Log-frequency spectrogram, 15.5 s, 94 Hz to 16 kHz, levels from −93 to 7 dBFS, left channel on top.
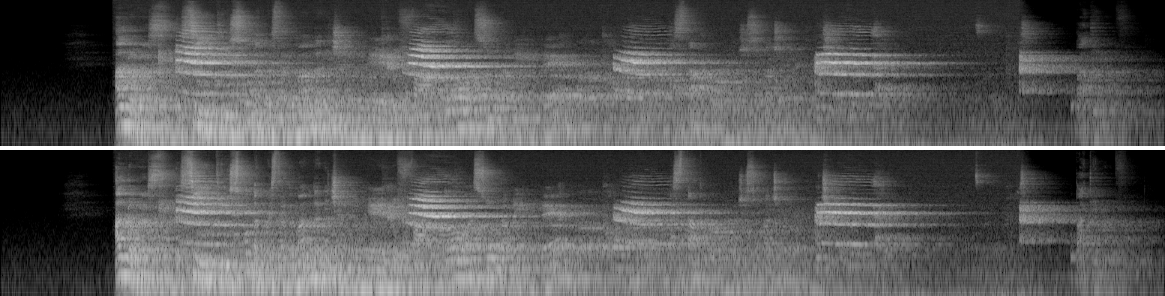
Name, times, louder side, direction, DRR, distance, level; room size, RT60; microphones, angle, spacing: sound 1, 1.5-6.3 6.6-7.0 7.2-7.3 7.7-9.1 9.4-9.5 9.8-10.0 10.3-10.4 10.8-12.1 12.8-12.9 13.2-13.6, equal, 80° left, 0.8 m, -21 dB
voice 1, 1.5-7.6 8.0-11.8 13.6-13.7 14.3-14.9, right 1 dB, 85° right, -3 dB, 0.5 m, -28 dB
sound 2, 2.6-10.6, equal, 20° left, 0.9 m, -36 dB
2.7 x 2.6 x 2.4 m, 2.7 s
head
